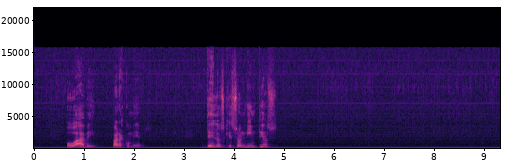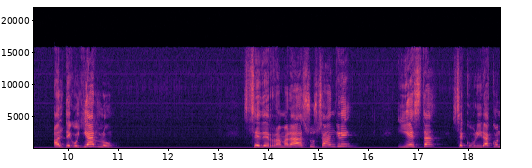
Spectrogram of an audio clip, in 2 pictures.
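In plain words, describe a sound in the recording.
A man speaks calmly and deliberately into a close microphone, with long pauses.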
